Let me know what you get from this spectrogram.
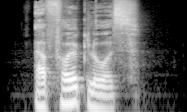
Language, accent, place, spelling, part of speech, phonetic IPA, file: German, Germany, Berlin, erfolglos, adjective, [ɛɐ̯ˈfɔlkloːs], De-erfolglos.ogg
- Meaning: unsuccessful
